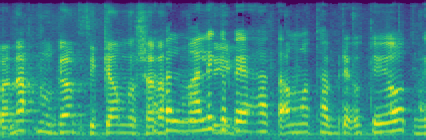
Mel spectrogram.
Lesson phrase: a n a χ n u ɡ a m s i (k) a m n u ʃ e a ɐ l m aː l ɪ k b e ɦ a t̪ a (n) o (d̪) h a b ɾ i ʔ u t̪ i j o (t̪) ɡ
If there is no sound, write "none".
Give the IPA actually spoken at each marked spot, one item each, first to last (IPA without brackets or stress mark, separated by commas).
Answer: k, m, t̪, t̪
